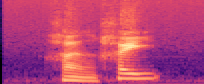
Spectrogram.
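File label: "henhei", Chinese; giao trinh 301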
